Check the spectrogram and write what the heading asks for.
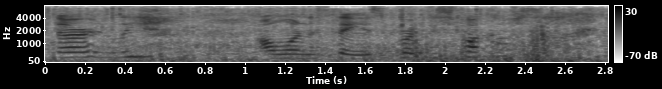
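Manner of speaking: excited. Real, not acted. Outdoor vlog intro, raised excited voice.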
